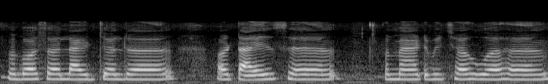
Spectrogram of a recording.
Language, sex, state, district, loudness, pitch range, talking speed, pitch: Hindi, female, Bihar, Patna, -17 LUFS, 230-240 Hz, 155 wpm, 235 Hz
